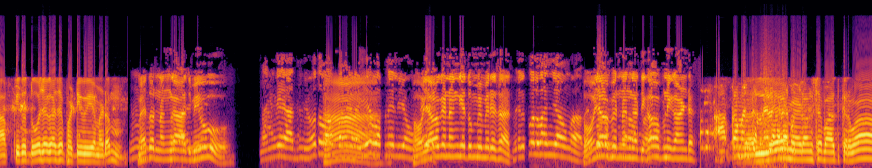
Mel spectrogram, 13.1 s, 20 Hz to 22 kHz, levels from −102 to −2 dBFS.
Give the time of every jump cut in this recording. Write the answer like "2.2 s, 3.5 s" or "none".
1.9 s, 10.5 s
